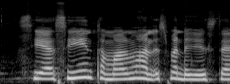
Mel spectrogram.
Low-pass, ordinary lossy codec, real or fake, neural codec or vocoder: 19.8 kHz; none; real; none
